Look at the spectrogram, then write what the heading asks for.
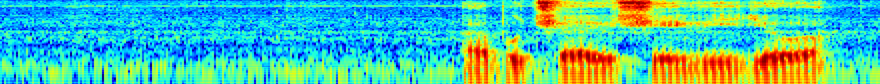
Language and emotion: Russian, neutral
